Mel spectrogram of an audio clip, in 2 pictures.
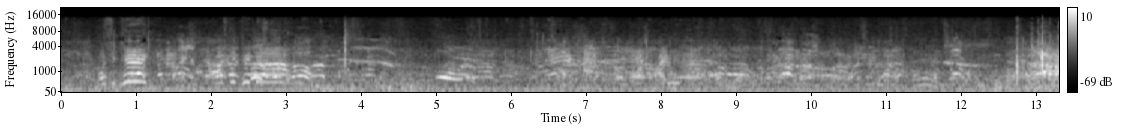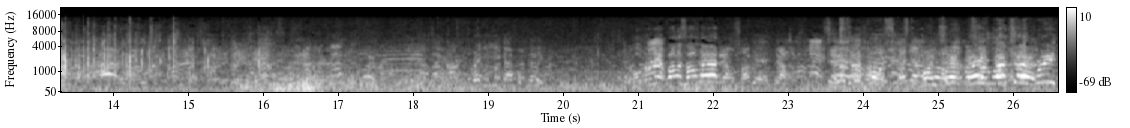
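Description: A crowd murmurs and calls out outdoors.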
